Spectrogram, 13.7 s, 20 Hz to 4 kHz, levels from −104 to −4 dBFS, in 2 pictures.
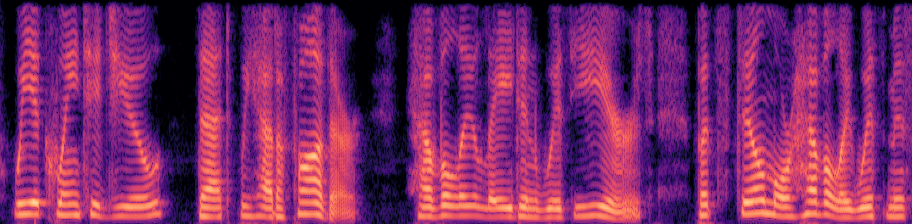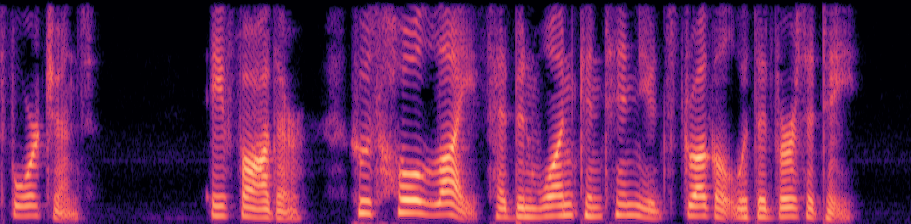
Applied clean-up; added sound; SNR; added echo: none; none; none; none.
